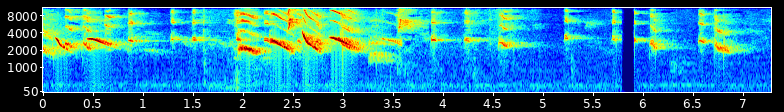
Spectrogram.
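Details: Green-winged saltator song to wake a quiet captive bird: quick falling whistles in the opening second and again near two to three seconds, followed by softer repeated chirps and a low hum.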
